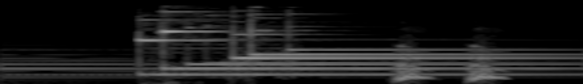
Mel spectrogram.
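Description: Logo jingle: a quick upward run of bright, bell-like chime notes starting about half a second in, each note ringing on, with two short swishes near the end. A piano chord fades out before the chimes.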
